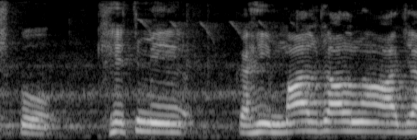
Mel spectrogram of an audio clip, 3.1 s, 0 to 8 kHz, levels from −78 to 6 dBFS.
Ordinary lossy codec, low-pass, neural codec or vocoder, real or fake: none; none; none; real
